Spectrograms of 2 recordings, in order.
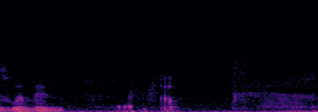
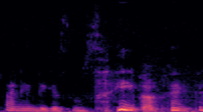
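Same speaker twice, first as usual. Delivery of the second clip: laughing, a little louder, after crying; laughing through tears; 8 dB louder than usual. Real, not acted. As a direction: laugh it off while still teary. Laughing at her own tears.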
